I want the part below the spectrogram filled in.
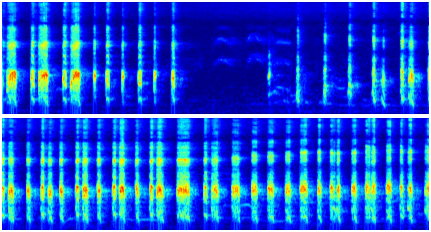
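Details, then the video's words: Chukar female calling, a hunter's lure recording: fast clucking chuk-chuk notes in a burst, a pause of about a second with scattered soft notes, then a long accelerating run of harsh repeated clucks. "chakor ki awaaz | chakor voices | hunter chakor sound | Голос самка кеклика манок на Куропатка."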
